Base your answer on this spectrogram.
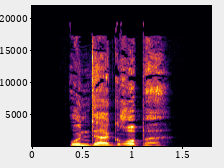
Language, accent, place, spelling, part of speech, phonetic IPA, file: German, Germany, Berlin, Untergruppe, noun, [ˈʊntɐˌɡʁʊpə], De-Untergruppe.ogg
- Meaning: 1. subgroup 2. subset, subdivision 3. subassembly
